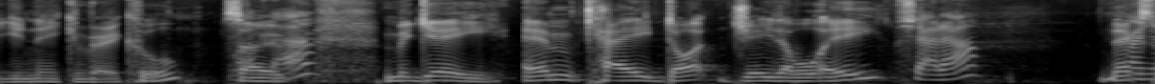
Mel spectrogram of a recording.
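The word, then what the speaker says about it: Mk.gee: first one is uh McGee but it's spelled mk. gwe he's a um guitarist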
